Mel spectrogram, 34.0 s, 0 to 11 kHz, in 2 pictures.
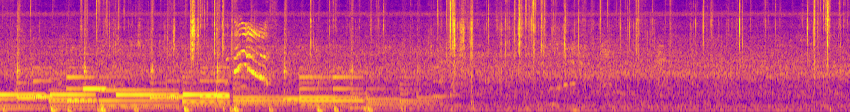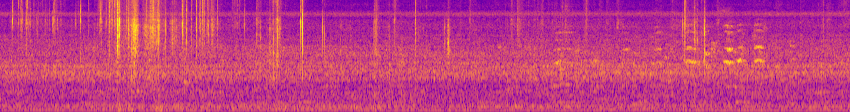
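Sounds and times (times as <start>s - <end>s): hands handling things: 0.0s - 23.6s
low room hum: 0.0s - 34.0s.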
